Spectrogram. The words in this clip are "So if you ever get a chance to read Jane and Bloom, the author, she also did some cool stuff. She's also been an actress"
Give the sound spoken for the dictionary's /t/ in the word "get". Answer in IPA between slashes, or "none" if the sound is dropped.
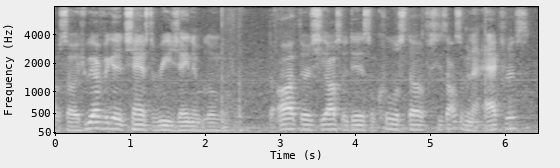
/t/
